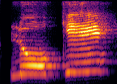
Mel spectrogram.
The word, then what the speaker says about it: लोके: अब यहां पर है अवग्रह, तो के को थोड़ा सा दीर्घ करना है, उच्चारण में ज्यादा समय देना है। लोके, लोके।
